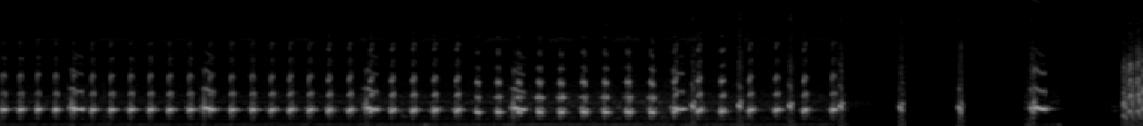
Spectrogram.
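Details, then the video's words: Red-eyed bird calling the flock, played as a lure: a long steady run of loud, ringing pulsed notes, about five per second, followed by a few isolated whistled notes with pauses between them. "Tiếng Chim Mắt Đỏ Gọi Bầy – Kêu To"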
